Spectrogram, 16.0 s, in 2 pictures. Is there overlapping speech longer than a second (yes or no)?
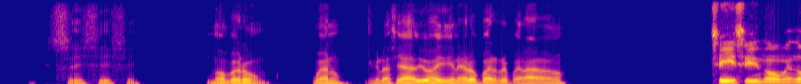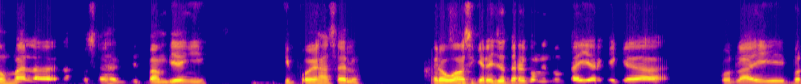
no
